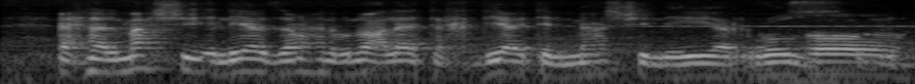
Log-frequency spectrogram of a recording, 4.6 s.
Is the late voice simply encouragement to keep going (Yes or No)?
Yes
